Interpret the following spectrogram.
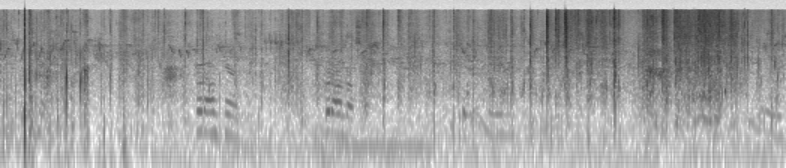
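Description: Faint, distant voices with scattered sharp clicks or knocks. A single loud crack comes right at the start.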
